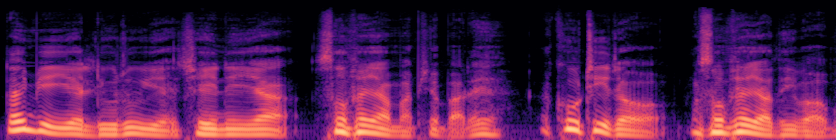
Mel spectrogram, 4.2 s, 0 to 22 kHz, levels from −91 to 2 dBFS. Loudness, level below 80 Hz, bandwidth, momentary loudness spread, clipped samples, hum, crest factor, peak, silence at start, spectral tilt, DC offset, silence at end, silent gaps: -18 LUFS; -44 dBFS; 14.5 kHz; 10 LU; under 0.1%; none; 12 dB; -4 dBFS; 0.05 s; -8 dB/octave; under 0.1%; 0 s; none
